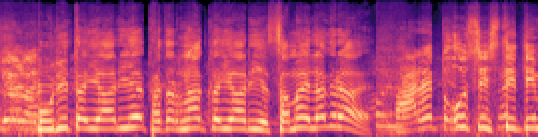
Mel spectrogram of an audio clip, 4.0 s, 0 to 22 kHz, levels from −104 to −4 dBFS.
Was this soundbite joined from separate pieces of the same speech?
yes; 1 cut; at 2.8 s

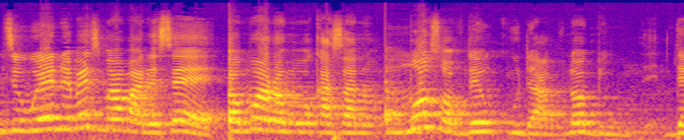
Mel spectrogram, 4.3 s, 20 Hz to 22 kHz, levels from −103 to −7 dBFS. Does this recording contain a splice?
yes; 2 cuts; at 1.4 s, 2.4 s

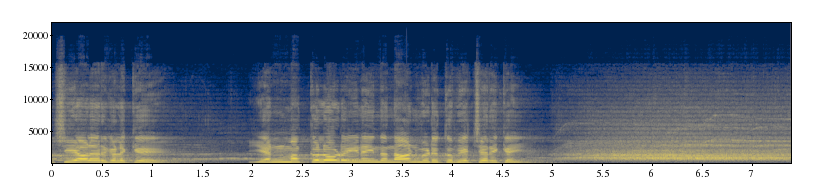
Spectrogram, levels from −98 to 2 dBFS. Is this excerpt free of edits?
yes; 0 cuts

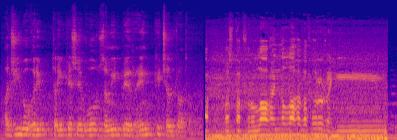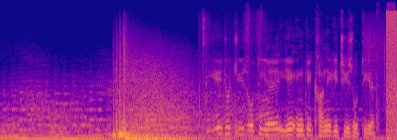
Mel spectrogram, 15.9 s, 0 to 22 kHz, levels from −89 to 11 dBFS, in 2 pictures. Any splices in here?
yes; 1 cut; at 3.9 s

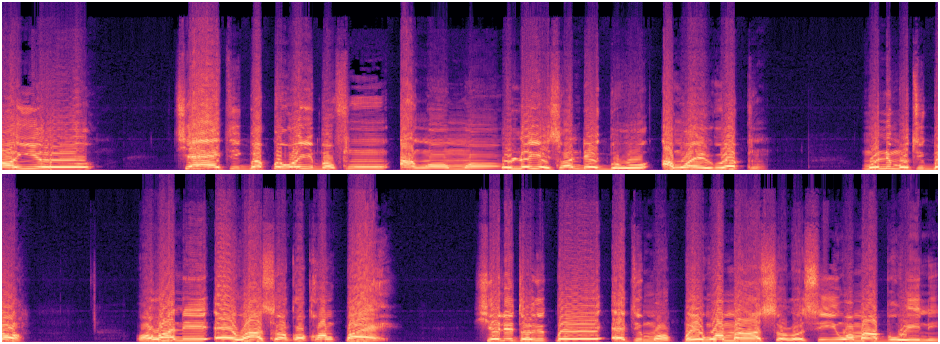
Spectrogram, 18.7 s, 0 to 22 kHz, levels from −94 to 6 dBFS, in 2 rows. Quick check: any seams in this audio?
yes; 1 cut; at 4.9 s

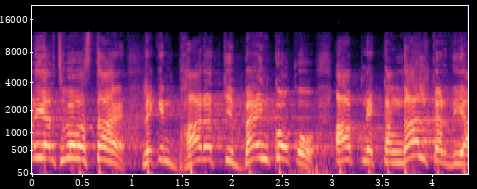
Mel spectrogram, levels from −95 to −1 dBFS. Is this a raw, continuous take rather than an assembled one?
no; 1 cut; at 1.0 s

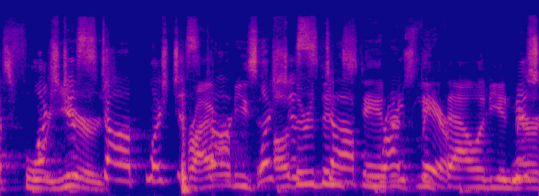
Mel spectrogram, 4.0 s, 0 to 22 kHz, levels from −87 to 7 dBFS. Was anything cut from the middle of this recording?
no; 0 cuts

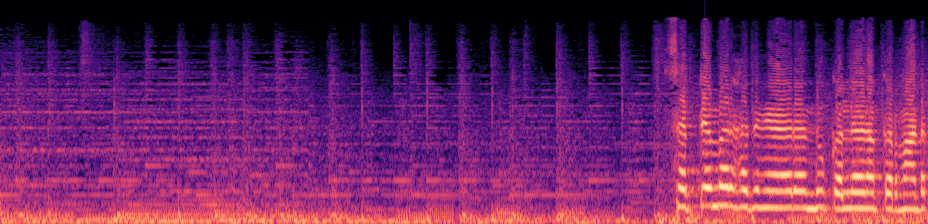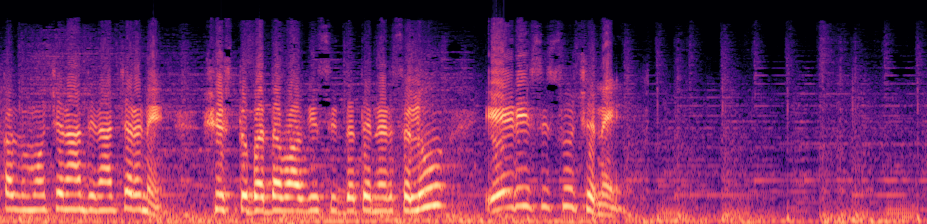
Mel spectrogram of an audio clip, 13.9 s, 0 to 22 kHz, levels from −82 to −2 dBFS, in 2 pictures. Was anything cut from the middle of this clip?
yes; 1 cut; at 1.0 s

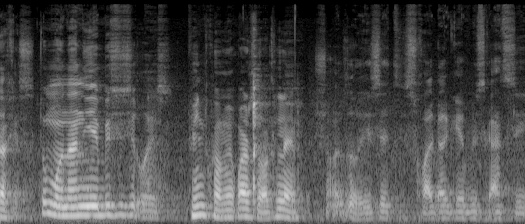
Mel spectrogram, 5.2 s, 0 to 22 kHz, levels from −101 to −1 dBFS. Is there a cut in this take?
yes; 1 cut; at 3.1 s

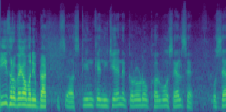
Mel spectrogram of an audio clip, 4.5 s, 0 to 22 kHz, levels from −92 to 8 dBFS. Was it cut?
yes; 1 cut; at 1.0 s

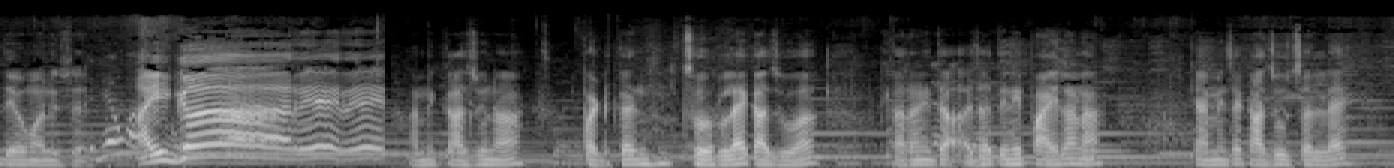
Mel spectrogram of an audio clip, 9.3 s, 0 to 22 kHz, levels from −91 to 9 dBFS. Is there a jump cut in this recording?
yes; 1 cut; at 2.6 s

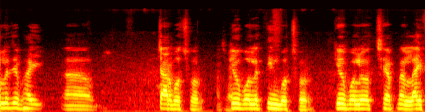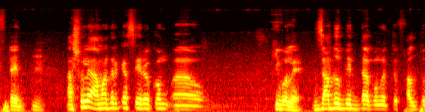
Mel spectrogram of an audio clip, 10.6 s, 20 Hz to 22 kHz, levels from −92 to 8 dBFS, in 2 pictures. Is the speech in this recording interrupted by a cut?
no; 0 cuts

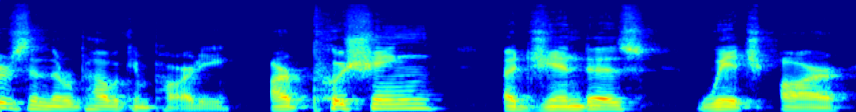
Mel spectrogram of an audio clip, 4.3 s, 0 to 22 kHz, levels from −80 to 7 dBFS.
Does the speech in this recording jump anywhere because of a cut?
yes; 1 cut; at 1.2 s

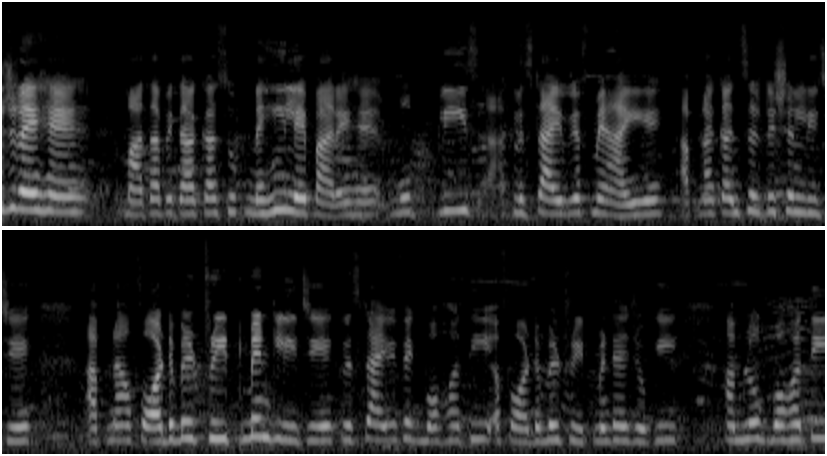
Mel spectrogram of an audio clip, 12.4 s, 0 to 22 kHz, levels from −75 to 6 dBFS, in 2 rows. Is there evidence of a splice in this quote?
no; 0 cuts

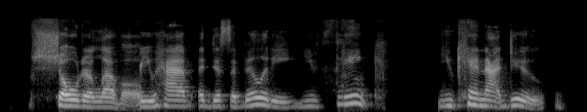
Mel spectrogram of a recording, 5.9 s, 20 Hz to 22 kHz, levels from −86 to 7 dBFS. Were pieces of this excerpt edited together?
yes; 1 cut; at 1.4 s

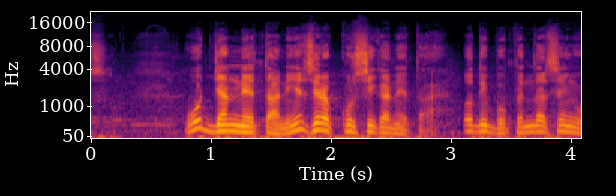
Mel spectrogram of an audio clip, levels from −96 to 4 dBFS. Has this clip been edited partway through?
yes; 1 cut; at 2.6 s

